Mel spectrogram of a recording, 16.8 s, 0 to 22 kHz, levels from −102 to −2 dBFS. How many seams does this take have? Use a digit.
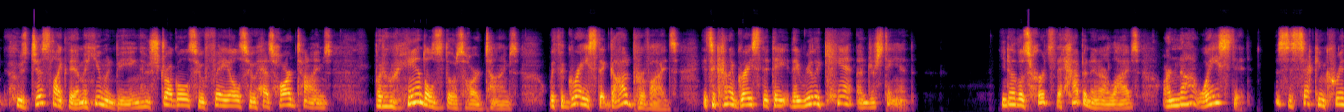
1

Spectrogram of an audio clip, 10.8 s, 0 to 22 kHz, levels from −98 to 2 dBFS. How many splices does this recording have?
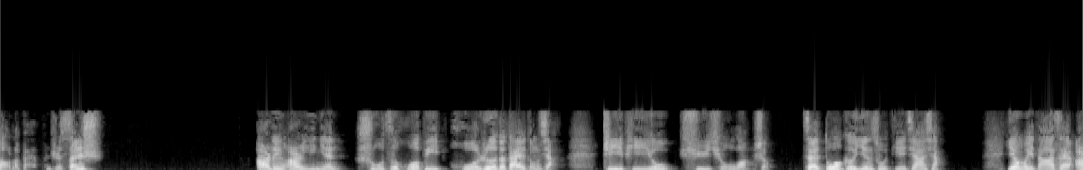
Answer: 2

